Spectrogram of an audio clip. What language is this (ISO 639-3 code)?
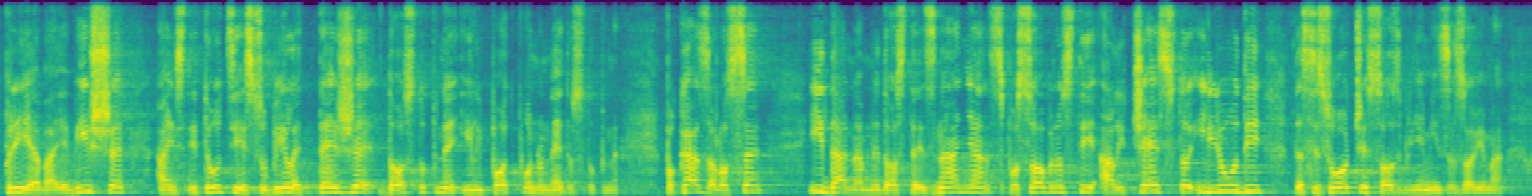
hrv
